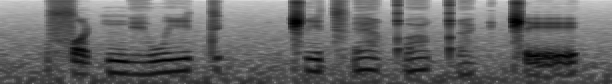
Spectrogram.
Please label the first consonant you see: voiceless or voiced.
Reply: voiceless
